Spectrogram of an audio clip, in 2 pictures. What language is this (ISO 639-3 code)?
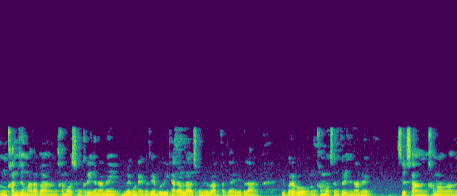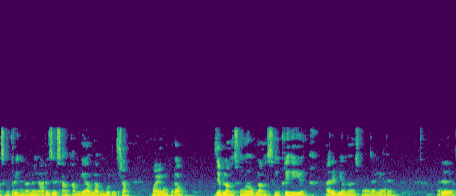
brx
